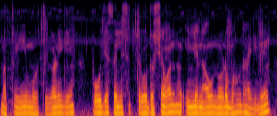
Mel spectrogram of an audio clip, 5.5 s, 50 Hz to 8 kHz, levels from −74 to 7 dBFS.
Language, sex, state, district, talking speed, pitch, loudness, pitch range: Kannada, male, Karnataka, Koppal, 95 wpm, 115 Hz, -15 LUFS, 110-120 Hz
